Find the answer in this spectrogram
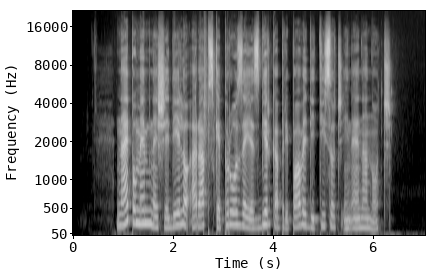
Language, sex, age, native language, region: Slovenian, female, 60+, Slovenian, Carinthia region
